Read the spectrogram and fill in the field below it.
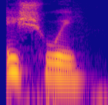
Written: échouer

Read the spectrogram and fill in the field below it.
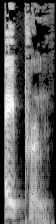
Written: apron

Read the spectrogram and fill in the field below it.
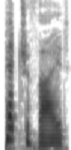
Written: petrified

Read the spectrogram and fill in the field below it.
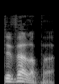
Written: developer

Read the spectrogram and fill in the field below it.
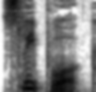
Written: sleepwalk

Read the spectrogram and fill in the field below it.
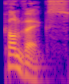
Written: convex

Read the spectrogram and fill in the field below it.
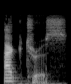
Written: actress

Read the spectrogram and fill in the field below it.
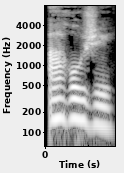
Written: arroger

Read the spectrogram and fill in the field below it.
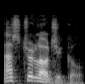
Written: astrological

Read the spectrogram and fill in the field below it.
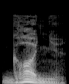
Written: grogne

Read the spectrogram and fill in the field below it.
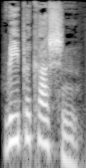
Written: repercussion

